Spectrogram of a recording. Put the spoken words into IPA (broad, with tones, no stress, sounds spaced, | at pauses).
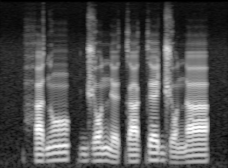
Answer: h a˧ d ɔ̃˦ | d͡ʒ ɔ˧ n ɛ˨ k a˧ k ɛ˧ d͡ʒ ɔ˨ n a˧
